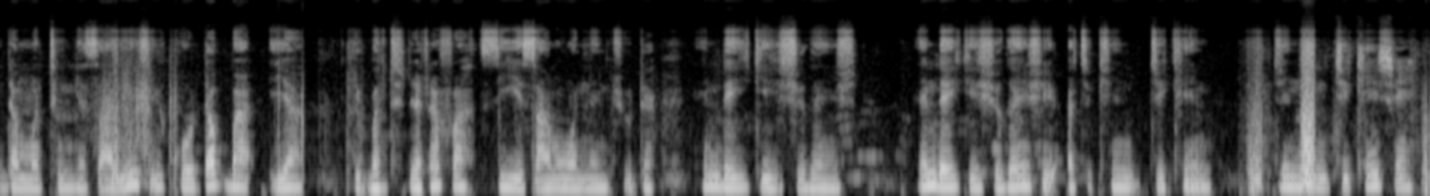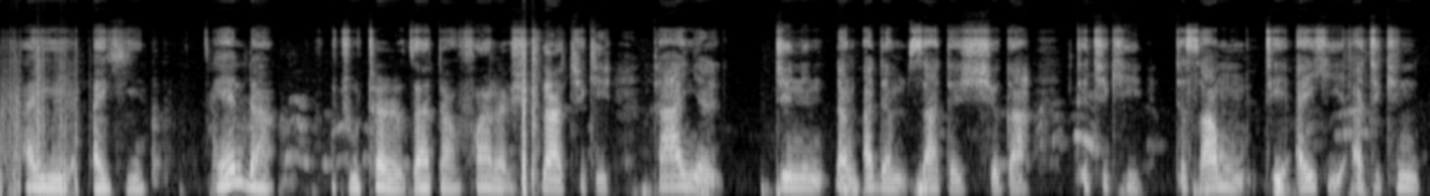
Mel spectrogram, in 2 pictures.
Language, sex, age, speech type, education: Hausa, female, 46-60, spontaneous, tertiary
